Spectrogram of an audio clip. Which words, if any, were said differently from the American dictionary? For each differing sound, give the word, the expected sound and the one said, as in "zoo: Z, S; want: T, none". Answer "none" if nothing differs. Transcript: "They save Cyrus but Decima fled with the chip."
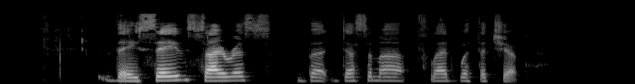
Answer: decima: CH, S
